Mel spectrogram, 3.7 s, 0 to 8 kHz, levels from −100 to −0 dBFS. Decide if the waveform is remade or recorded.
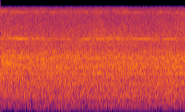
recorded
